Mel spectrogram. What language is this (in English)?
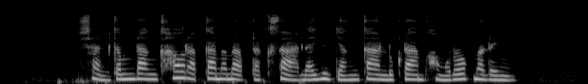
Thai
